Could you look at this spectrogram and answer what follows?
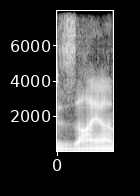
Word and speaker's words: Zion: You have a teammate named Zion, which sounds really like Ryan. You have to pronounce that kind of not how I'm used to, though.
